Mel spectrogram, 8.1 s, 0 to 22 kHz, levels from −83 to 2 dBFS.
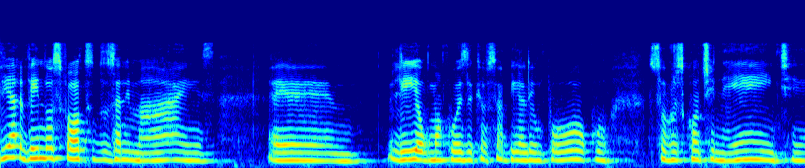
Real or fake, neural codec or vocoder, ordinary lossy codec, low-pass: fake; codec, 16 kHz, 4 kbps, FreqCodec, larger model; none; none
